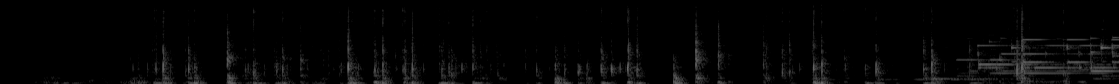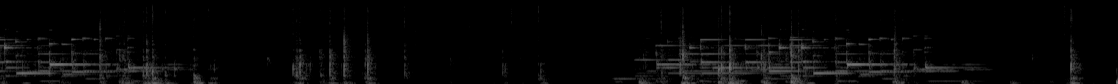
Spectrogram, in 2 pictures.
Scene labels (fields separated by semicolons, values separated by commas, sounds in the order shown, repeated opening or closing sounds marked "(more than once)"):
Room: office; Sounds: keyboard typing, phone ringing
